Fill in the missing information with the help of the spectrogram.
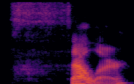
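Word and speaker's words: cellar: you to check seller it sounds like s at the beginning but there is an e after it and it sounds like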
